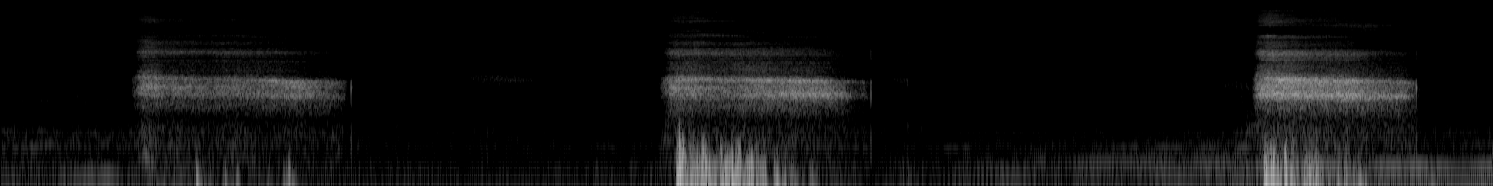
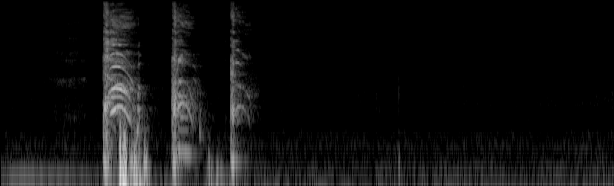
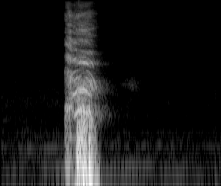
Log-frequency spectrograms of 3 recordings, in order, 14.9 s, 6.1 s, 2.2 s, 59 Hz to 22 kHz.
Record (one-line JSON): {"exhalation_length": "14.9 s", "exhalation_amplitude": 2396, "exhalation_signal_mean_std_ratio": 0.5, "three_cough_length": "6.1 s", "three_cough_amplitude": 6775, "three_cough_signal_mean_std_ratio": 0.29, "cough_length": "2.2 s", "cough_amplitude": 20399, "cough_signal_mean_std_ratio": 0.27, "survey_phase": "beta (2021-08-13 to 2022-03-07)", "age": "18-44", "gender": "Female", "wearing_mask": "No", "symptom_runny_or_blocked_nose": true, "symptom_fatigue": true, "symptom_headache": true, "symptom_change_to_sense_of_smell_or_taste": true, "symptom_other": true, "smoker_status": "Never smoked", "respiratory_condition_asthma": false, "respiratory_condition_other": false, "recruitment_source": "Test and Trace", "submission_delay": "3 days", "covid_test_result": "Positive", "covid_test_method": "RT-qPCR"}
